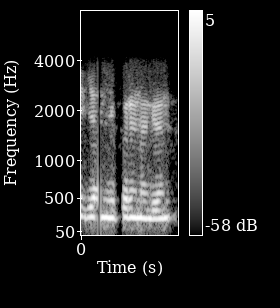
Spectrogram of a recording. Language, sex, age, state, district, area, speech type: Bodo, male, 30-45, Assam, Kokrajhar, rural, conversation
